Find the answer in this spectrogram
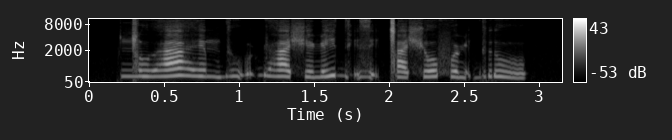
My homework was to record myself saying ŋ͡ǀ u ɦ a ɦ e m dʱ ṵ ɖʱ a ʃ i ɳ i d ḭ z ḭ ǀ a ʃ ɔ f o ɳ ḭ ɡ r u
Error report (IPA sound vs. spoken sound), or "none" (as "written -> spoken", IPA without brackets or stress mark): ɔ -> o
